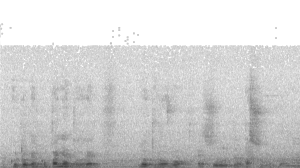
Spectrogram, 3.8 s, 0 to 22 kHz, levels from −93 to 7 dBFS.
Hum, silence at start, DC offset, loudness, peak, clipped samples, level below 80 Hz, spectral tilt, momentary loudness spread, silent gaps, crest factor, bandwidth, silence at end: none; 0 s; under 0.1%; -30 LUFS; -12 dBFS; under 0.1%; -54 dBFS; -6 dB/octave; 10 LU; none; 18 dB; 17 kHz; 0 s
